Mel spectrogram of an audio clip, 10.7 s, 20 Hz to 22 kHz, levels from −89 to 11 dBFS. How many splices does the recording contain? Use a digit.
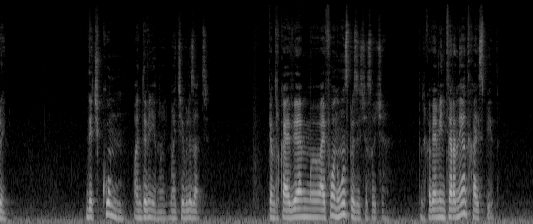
1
